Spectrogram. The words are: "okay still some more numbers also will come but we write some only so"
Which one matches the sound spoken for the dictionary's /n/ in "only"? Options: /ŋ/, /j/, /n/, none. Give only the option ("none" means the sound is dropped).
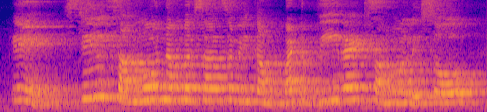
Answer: none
